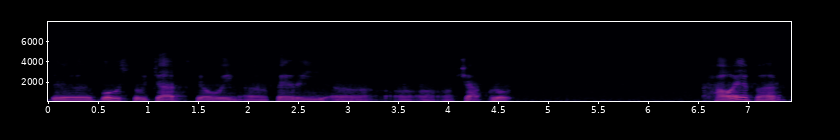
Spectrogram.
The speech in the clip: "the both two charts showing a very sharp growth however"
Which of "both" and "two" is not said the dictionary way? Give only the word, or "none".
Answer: both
